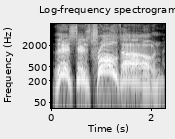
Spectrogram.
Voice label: spellcast effort, en US; Trundle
